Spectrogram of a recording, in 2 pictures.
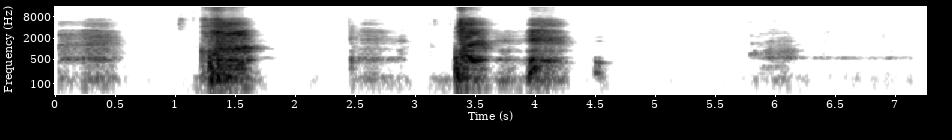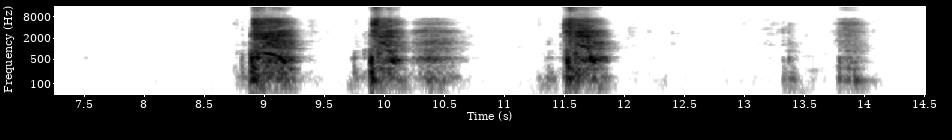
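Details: Male sneezing while sick: a run of sharp, explosive sneezes, several in quick succession with pauses between bursts; sneezing.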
